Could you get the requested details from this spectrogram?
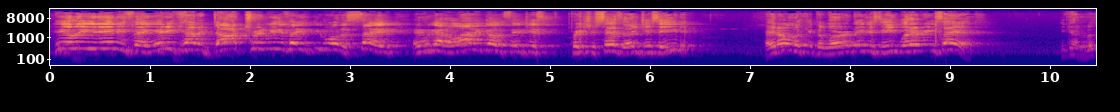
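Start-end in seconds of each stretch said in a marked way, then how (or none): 0.0-9.2 loud, high preacher's delivery; full-force sermon, voice raised; fired-up preaching. Real, not acted. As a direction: hammer it home to the congregation.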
